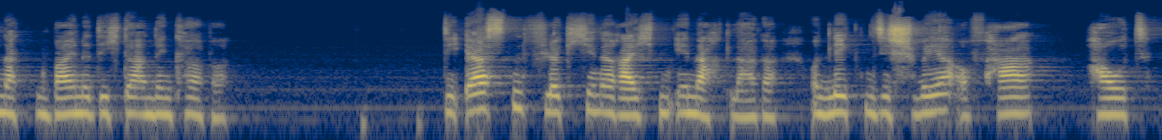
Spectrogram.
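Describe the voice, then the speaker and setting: A woman with a breathy, mid-range voice tells a story expressively, her volume moving between hushed and strong passages.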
